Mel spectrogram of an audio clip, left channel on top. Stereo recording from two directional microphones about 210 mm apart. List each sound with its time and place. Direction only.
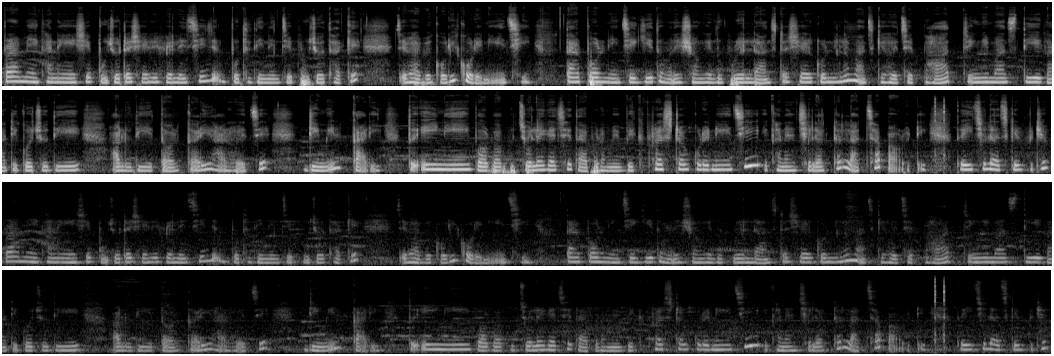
0.0 s speech: 45° left (ahead or behind)
15.2 s speech: 60° left (ahead or behind)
